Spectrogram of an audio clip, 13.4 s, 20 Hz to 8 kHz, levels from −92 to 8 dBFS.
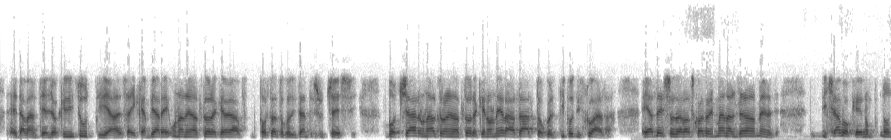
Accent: native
